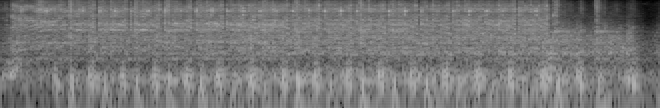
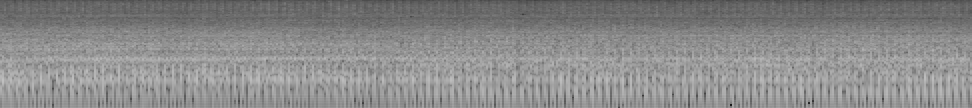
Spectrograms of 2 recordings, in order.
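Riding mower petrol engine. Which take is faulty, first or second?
first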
